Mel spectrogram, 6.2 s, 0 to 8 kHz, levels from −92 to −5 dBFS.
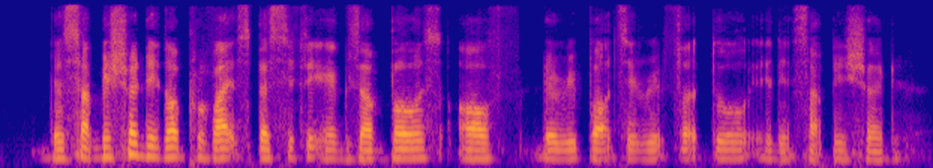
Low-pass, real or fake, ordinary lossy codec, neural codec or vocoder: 7.2 kHz; fake; MP3, 64 kbps; codec, 16 kHz, 4 kbps, FreqCodec, smaller model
